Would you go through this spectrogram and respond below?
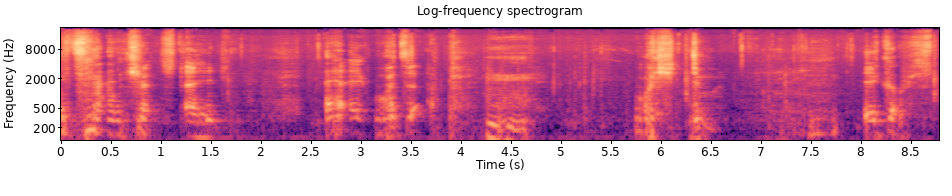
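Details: Dysarthria in a 23-year-old man with cerebral palsy, speaking in an interview.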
